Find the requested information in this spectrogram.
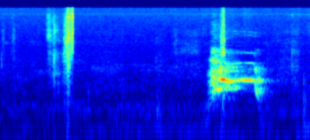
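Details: Miniature Pinscher mix dog letting out one sharp, full bark lasting about half a second, after a brief click; otherwise quiet surroundings.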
